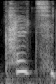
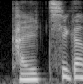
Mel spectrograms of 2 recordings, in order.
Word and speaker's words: 갈치: 것도 있습니다 대표적인 것으로 흔히 칼치 라고 부르는 생선은 가 위치가 맞습니다 생성 모양이 칼 처럼 생겨서 그렇게 부르곤 하는지 아니면 둘째 음절에 치 영향을 받아서 첫째 음절을 거산 소리로 칼로 발음하는 것인지는 확실치 않지만 칼치 가 아니라 갈치가 맞습니다 참고로 갈치가 갈치 꼬리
